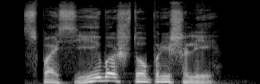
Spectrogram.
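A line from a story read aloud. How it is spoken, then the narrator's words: Quiet, even voice. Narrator (Russian): тихим ровным голосом заговорил Дель Рей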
